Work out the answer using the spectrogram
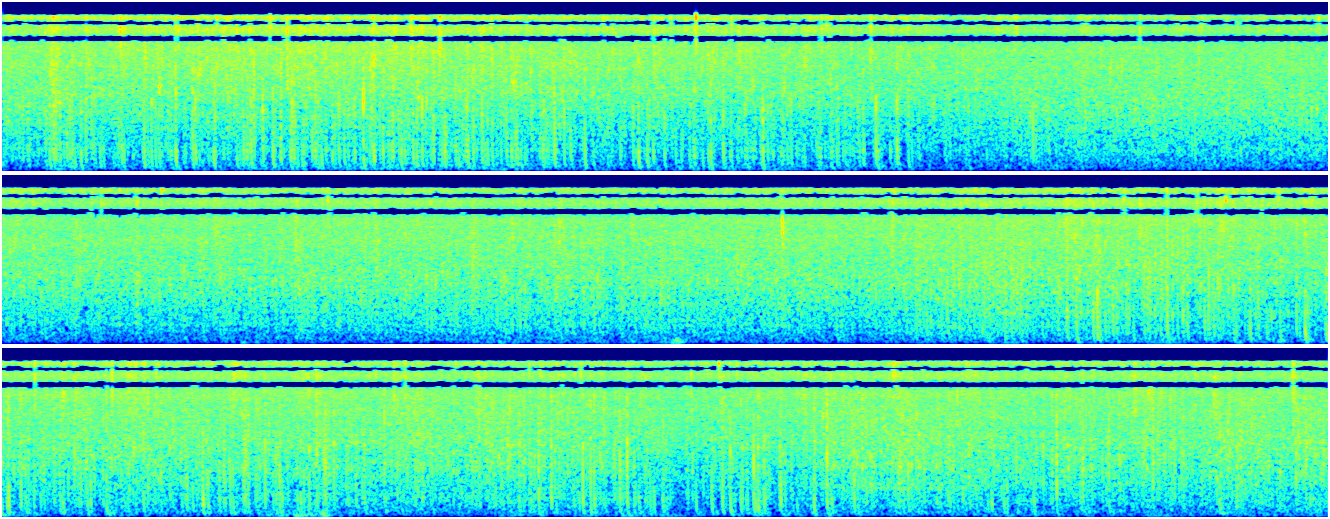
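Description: Heavy rain falling steadily on flooded crop furrows and the surrounding trees and grass.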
